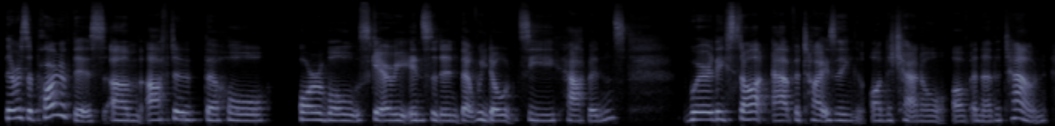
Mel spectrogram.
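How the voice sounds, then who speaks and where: A woman's voice: mid-range voice, moderate pace, fairly bright tone. A woman hosting a video essay, talking in an informal, conversational and wry way. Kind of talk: casual video essay commentary.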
